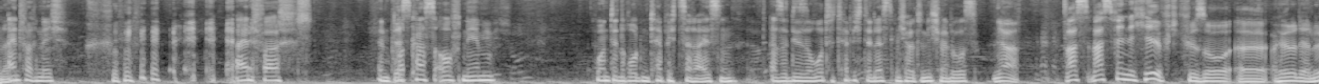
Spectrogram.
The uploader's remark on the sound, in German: Live beim Gallery Weekend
